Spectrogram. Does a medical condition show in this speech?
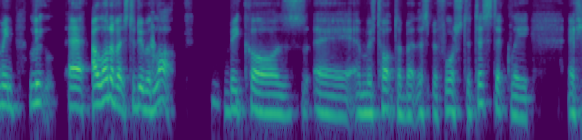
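No.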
